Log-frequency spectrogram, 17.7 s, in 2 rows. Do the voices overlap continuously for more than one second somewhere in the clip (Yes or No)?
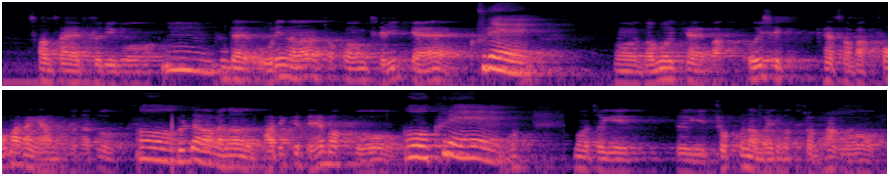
No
